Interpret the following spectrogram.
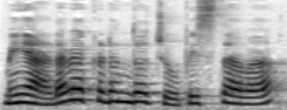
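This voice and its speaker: A woman's voice: high voice, animated, normal speed, darkish tone. Woman voicing a simple wild forest hunter. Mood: innocent. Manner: simple, guileless questions. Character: naive wild male forest hunter, gruff.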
